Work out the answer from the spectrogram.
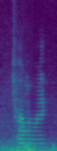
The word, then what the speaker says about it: turmeric: would pronounce this as turmeric however in australia they would pronounce it as turmeric like you have a tumor turmeric turmeric you get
